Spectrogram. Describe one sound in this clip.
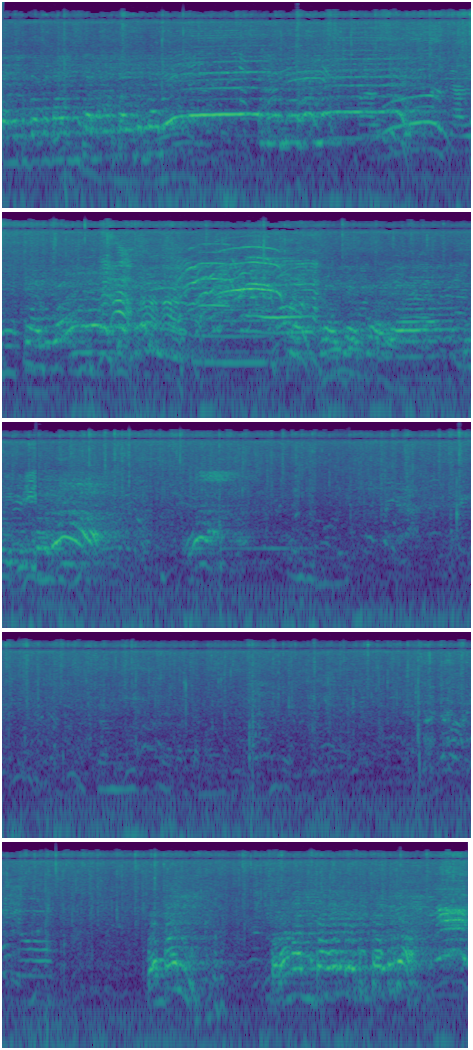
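A crowd of spectators shouts and cheers excitedly outdoors.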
